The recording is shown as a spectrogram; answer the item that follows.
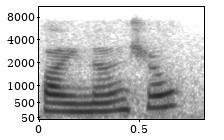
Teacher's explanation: It has 3 syllables, and the stress is in the second syllable.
